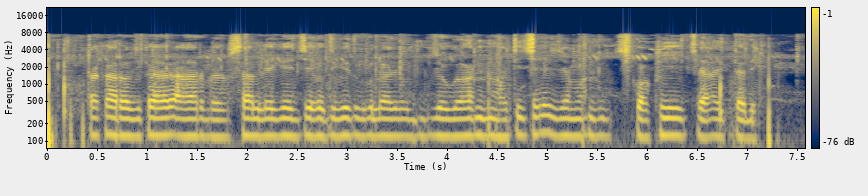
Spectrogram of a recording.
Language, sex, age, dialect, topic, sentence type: Bengali, male, 18-24, Western, agriculture, statement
